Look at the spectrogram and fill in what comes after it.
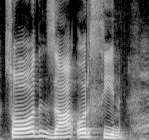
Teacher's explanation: जुबान की नोक और दोनों दांतों के अंदरूनी किनारे से अदा होते हैं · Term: रूफे सफीर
